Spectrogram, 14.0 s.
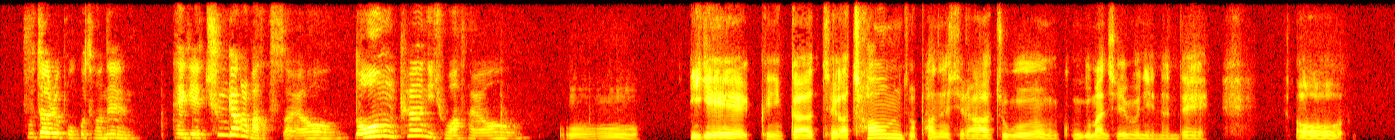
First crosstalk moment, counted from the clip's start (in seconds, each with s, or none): none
